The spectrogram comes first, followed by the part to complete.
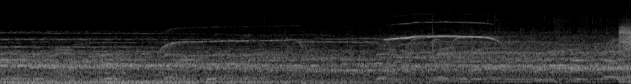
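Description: Ambient synthesizer drone of a rock band's live intro, with the concert audience cheering and whistling; a long high whistle rises about one and a half seconds in and a louder one sounds about four seconds in.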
